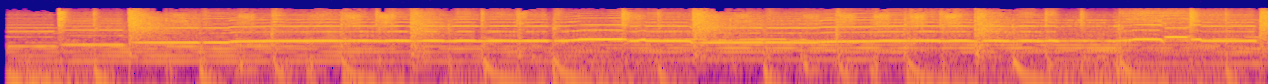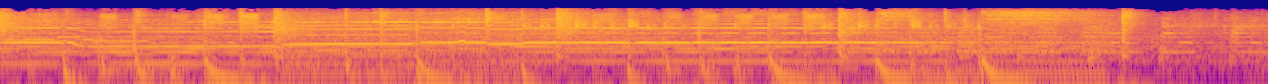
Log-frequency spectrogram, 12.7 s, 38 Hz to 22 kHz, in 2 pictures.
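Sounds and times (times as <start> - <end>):
flute music: 0.0 - 12.6.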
